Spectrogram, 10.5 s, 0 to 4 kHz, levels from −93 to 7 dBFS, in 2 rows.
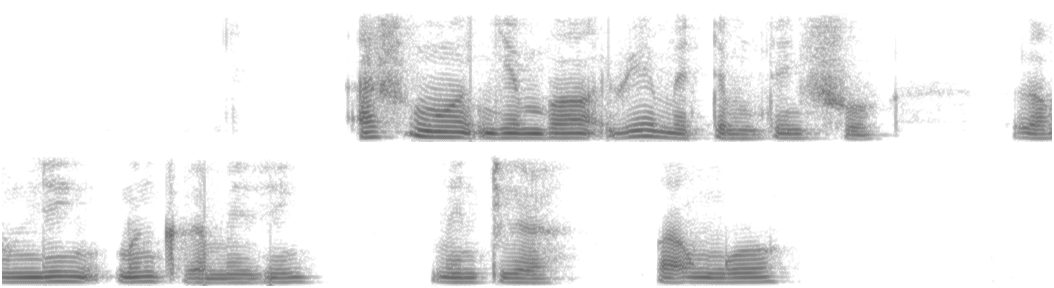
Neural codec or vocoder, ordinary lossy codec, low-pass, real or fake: none; AAC, 24 kbps; 3.6 kHz; real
